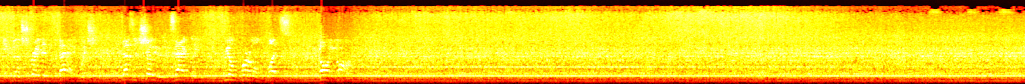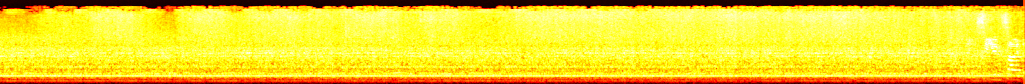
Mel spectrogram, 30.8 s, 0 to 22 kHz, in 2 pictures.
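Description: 1.5 HP Penn State Industries two-stage dust collector running with a steady whine and a rush of air through the hose. For the first few seconds, sawdust is sucked up the nozzle with an irregular crackle; after that, only the steady run of the motor and impeller continues.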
